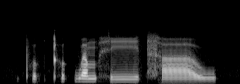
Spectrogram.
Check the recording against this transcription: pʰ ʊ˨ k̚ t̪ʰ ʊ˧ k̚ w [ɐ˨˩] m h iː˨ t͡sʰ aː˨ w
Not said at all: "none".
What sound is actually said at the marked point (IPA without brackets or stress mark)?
ɐ˧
